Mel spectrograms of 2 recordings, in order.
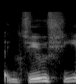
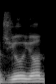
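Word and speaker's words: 十四: या फिर आप 14 की बात करें, 14 की बात करें, वहाँ पर आप जियो शी और जियो योन दोनों कह सकते हैं।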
